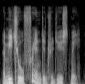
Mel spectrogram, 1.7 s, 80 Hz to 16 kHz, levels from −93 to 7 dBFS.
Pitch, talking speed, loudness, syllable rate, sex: 110 Hz, 175 wpm, -20 LUFS, 5.8 syllables/s, male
